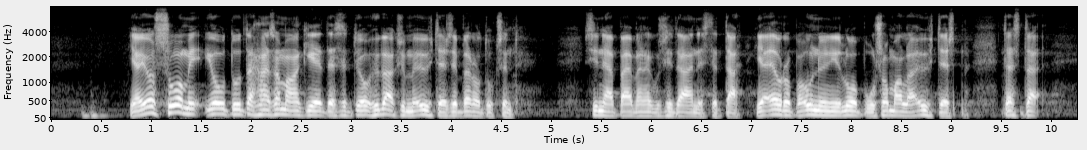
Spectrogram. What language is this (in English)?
Finnish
